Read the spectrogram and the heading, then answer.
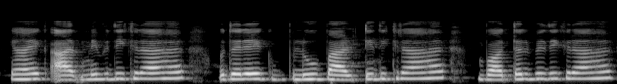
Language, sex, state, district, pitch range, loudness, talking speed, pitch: Hindi, female, Jharkhand, Deoghar, 235-270 Hz, -16 LUFS, 185 wpm, 250 Hz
